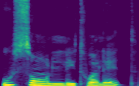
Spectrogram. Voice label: where is the restroom, French

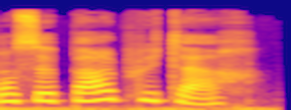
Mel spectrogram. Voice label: talk to you later, French

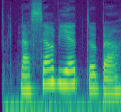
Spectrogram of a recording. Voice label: "towel beach", French

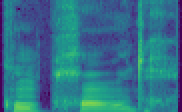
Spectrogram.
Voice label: "understand", French

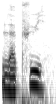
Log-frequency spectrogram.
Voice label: "the rain", French

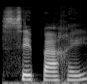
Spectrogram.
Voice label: "separate", French

